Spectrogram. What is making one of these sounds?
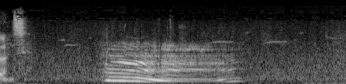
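A bear gives a long, low groan that rises and falls.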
